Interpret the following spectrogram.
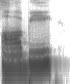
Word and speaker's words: Obi: Spelled Obi. Obi, yeah, right? That's why I was like Obi, but it's Obby. But he pronounced it Obby.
